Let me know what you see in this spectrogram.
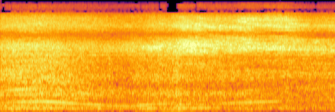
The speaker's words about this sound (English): Don't you love the sound of traffic? I do. That was a UPS truck taking somebody's packages places. Big old semi.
